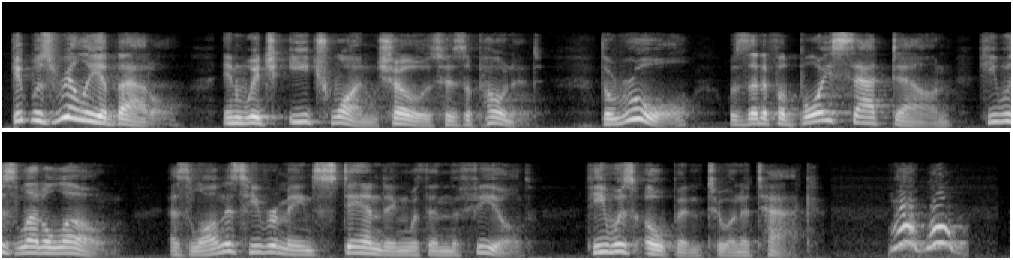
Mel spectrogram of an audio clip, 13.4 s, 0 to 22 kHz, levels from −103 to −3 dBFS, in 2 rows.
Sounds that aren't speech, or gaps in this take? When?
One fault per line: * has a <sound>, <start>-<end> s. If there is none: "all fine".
* has a bark, 12.6-13.2 s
